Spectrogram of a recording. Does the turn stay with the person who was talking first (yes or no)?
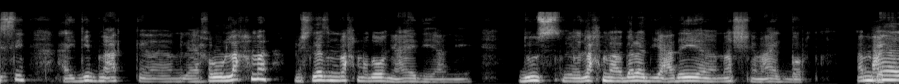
yes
